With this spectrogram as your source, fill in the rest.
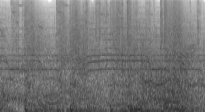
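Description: A rapid burst of dense, booming blasts and crackling gunfire in the co-op video game Killing Floor fills the whole stretch, loud and continuous with no pauses.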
